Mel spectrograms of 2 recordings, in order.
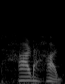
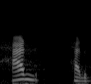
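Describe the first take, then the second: First: The vowel is the long 'aa' of 'hard'. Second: The vowel is the short 'a' of 'dad'. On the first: The speaker calls it wrong. "Not हार्ड हार्ड" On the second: The speaker calls it right. "It's हॅड हॅड. जसं डॅड म्हणतो ना आपण"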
